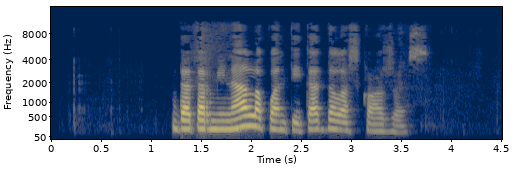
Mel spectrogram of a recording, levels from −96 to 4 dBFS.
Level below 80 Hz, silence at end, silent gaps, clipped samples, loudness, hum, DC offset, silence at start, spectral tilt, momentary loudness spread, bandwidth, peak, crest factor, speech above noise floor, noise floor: -78 dBFS; 0.75 s; none; under 0.1%; -23 LUFS; none; under 0.1%; 1.2 s; -5.5 dB/octave; 20 LU; 11 kHz; -4 dBFS; 20 dB; 57 dB; -80 dBFS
